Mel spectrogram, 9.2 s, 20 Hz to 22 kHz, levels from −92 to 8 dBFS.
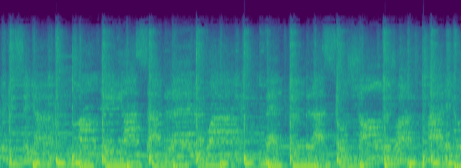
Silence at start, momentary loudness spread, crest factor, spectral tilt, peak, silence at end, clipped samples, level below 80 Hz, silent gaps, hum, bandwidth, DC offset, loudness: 0 s; 2 LU; 14 dB; -5 dB/octave; 0 dBFS; 0 s; under 0.1%; -20 dBFS; none; none; 13.5 kHz; under 0.1%; -14 LUFS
